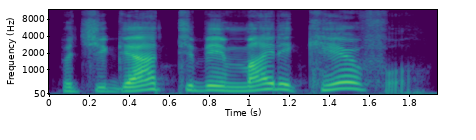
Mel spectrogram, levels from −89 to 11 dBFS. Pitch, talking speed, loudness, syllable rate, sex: 180 Hz, 215 wpm, -20 LUFS, 5.6 syllables/s, male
